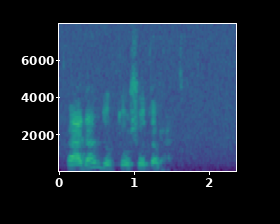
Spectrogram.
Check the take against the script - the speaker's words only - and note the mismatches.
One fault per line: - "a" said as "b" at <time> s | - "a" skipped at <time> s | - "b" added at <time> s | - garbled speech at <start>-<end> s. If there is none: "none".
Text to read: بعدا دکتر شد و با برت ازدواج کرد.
- "با برت ازدواج" skipped at 1.3 s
